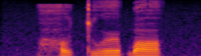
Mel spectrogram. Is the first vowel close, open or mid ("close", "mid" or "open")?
open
